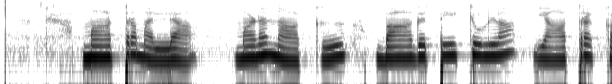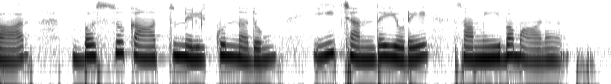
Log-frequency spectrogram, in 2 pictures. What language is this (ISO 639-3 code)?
mal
